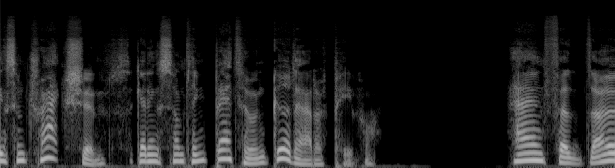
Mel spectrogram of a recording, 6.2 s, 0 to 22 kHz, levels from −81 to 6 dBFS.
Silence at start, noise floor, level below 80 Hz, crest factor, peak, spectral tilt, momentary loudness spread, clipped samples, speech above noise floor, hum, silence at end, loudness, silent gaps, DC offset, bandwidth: 0 s; -65 dBFS; -52 dBFS; 18 dB; -10 dBFS; -5.5 dB/octave; 15 LU; under 0.1%; 39 dB; none; 0 s; -27 LUFS; 4.39-4.45 s; under 0.1%; 14.5 kHz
